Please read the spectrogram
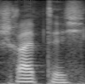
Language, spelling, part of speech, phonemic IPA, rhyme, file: German, Schreibtisch, noun, /ˈʃʁaɪ̯pˌtɪʃ/, -ɪʃ, De-Schreibtisch.ogg
- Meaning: desk, cabinet (any table, frame, or case for the use of writers and readers; also a place for storing the papers)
